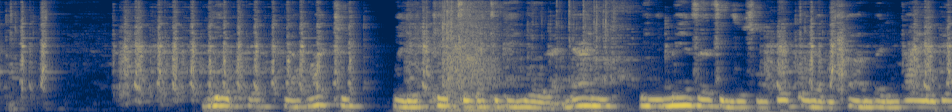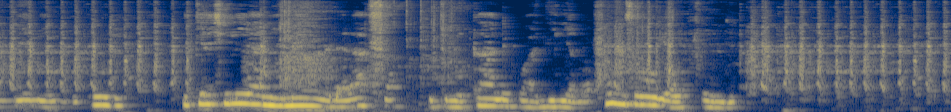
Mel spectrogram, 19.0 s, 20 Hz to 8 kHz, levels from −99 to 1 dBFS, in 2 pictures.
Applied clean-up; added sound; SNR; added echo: classical method WPE with log-MMSE.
